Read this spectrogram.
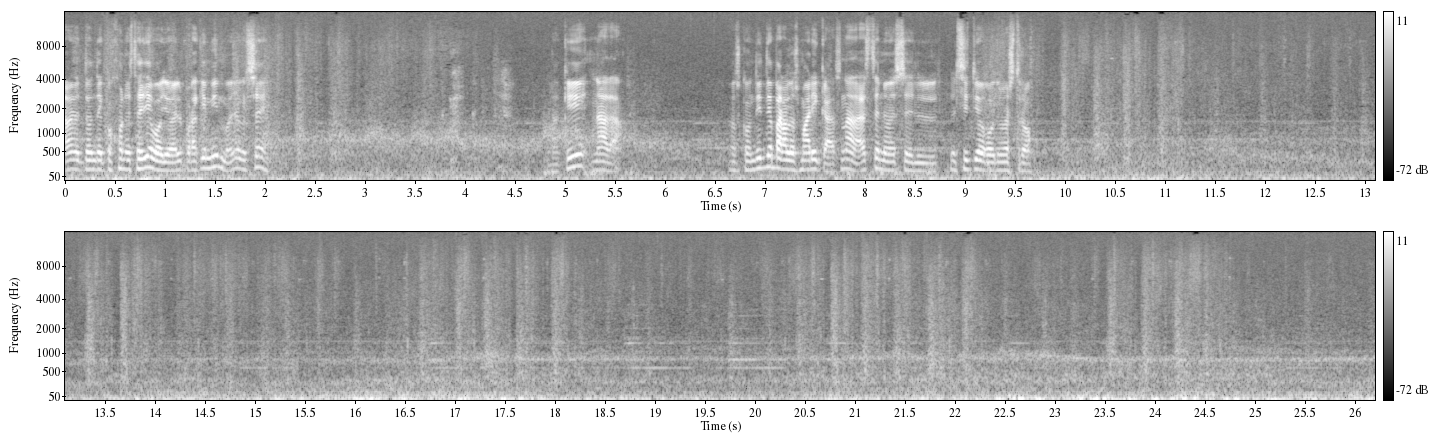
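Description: Footsteps crunch in deep snow.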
